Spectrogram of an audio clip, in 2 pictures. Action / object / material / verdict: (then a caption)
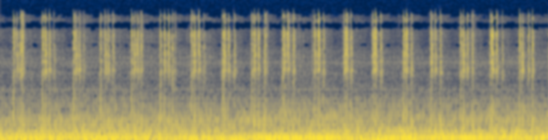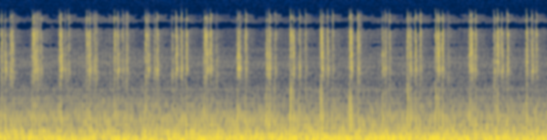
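tap / plastic sunglasses frame and lenses / plastic / none. Long painted nails tap steadily on a pair of sunglasses with a black plastic frame and tinted lenses, tapping both the frame and the lenses. The result is a fast, even run of light, bright clicks like a ticking clock, over a constant low hum.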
